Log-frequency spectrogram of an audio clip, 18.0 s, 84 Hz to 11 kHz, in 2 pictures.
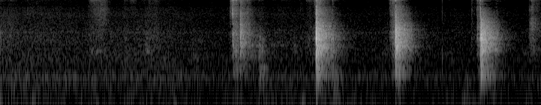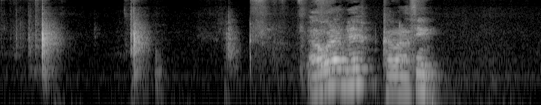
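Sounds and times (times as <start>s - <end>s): knife chopping on plastic board: 3.8s - 4.5s, 5.1s - 5.8s, 6.5s - 7.0s, 7.9s - 8.4s, 9.2s - 10.1s, 11.1s - 11.8s.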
